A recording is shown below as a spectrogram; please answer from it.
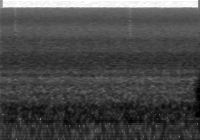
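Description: Steady low background rumble with no distinct events, heard in a pause between a man's sentences.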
